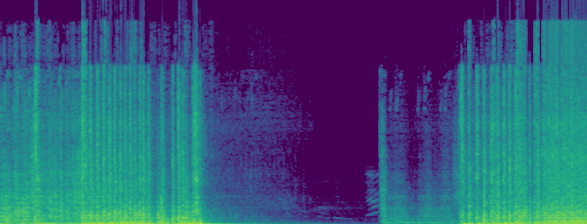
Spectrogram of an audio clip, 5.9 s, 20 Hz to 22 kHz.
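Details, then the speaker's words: 1979 Chevy Suburban 8-door shuttle, first start with fuel pushed manually into the carburetor: engine roars at high uneven revs, dies away, surges again; owner unsure if throttle stuck, possibly wide open, or excess fuel caused it. "I don't know if we got a throttle stuck or if that was just cuz the amount of fuel I manually pushed into the carburetor there. I didn't really like it going that high RPM though."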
